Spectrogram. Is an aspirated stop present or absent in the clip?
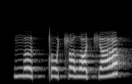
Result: absent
